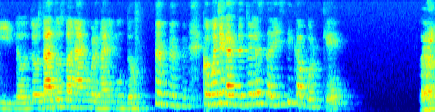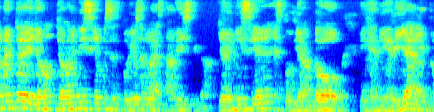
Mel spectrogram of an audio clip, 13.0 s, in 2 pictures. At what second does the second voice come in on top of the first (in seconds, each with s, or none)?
none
